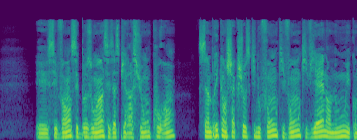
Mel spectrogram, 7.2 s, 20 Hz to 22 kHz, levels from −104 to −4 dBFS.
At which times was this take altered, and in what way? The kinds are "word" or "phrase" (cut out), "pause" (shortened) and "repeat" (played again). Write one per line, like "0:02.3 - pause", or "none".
none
